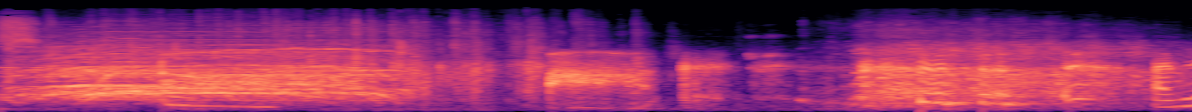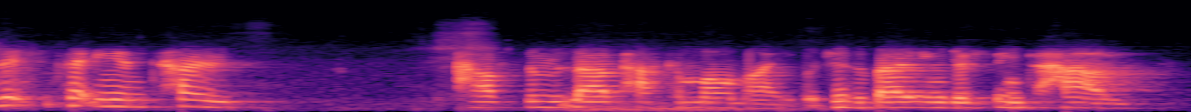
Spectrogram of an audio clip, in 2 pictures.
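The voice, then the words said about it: Charming upper-class English accent. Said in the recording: “you have a very charming accent ... I'm just going to sound like I own like ponies and an estate in England”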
